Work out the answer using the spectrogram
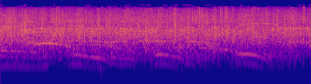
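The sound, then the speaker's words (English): Steady, dense applause with hand claps celebrating a man's release from prison, unbroken for the full few seconds at an even loudness, with some vocal whoops rising above the clapping. “We're going to give him a hand clap.”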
